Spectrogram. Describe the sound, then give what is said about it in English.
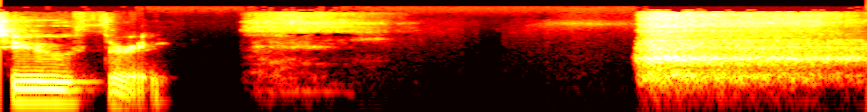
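A deep breath drawn in through the nose, then a long, gusty exhale out through the mouth. A brief spoken voice comes first, then the soft, airy inhale, a silent pause, and the louder outward breath. “on the count of three, we're just going to take a deep breath in through the nose and out through the mouth”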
